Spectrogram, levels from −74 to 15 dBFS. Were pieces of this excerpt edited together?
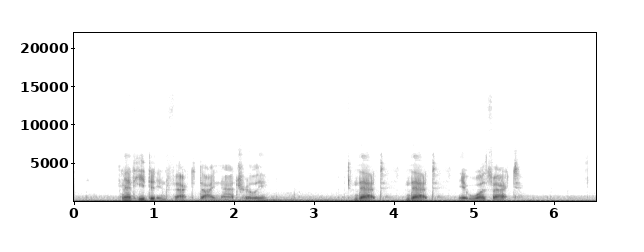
yes; 3 cuts; at 1.0 s, 4.1 s, 5.1 s

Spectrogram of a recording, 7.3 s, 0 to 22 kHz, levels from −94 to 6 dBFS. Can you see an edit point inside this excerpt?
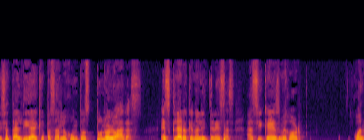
no; 0 cuts

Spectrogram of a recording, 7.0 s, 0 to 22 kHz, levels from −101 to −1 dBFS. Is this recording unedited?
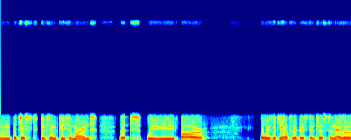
yes; 0 cuts

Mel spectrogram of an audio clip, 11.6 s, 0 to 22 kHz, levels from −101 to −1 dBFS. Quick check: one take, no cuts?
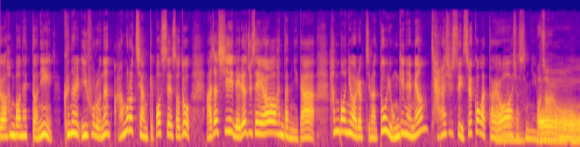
yes; 0 cuts

